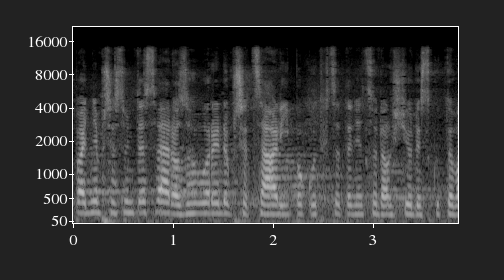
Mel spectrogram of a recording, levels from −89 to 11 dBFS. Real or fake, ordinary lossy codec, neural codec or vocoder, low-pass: fake; AAC, 48 kbps; vocoder, 44.1 kHz, 128 mel bands every 512 samples, BigVGAN v2; 14.4 kHz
